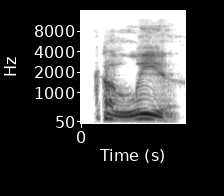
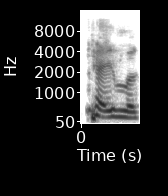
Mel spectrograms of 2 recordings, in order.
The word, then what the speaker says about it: Kayla: pronouncing a wrong but it's Kalia Khalia King am I saying your name right Khalia uh Kayla King I'm sorry Kayla K thank you for correcting me congratulations on your 25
